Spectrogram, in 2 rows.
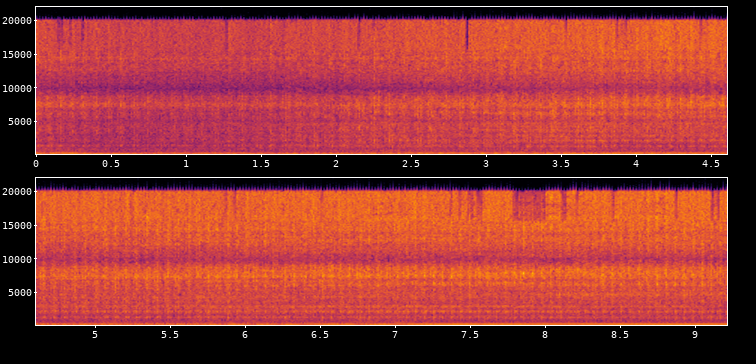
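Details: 2008 Kawasaki ZX6R with aftermarket headers, idling: fast light ticking over a steady four-cylinder idle, from the cam chain tensioner (CCT) area; slack cam chain from failing tensioner, before repair.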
